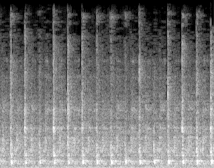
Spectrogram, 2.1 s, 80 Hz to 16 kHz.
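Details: Stoelting U3 soft serve pump after roller replacement: soft even whooshing pulses, about seven a second, over a steady motor hum; rollers smooth and pump running normally, much better than when broken.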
